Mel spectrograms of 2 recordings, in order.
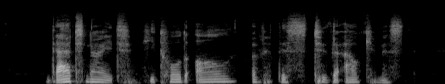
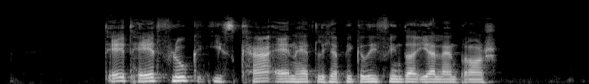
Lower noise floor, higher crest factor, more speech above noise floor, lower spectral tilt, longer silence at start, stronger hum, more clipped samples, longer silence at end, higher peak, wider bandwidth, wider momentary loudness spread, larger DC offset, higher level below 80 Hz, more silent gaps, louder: second, -53 dBFS vs -73 dBFS; first, 26 dB vs 16 dB; second, 23 dB vs 57 dB; second, -4 dB/octave vs -6 dB/octave; second, 0.45 s vs 1.05 s; neither; neither; second, 0.45 s vs 0.95 s; about the same, -4 dBFS vs -2 dBFS; first, 13 kHz vs 9.2 kHz; first, 13 LU vs 6 LU; neither; second, -60 dBFS vs -50 dBFS; neither; second, -30 LUFS vs -17 LUFS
